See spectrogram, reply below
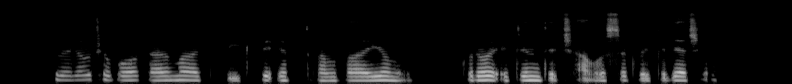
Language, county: Lithuanian, Vilnius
